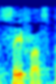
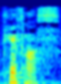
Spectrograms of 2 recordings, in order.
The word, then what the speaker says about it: Kephas: And we pronounce it Cephas, but Kephas in the original language.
